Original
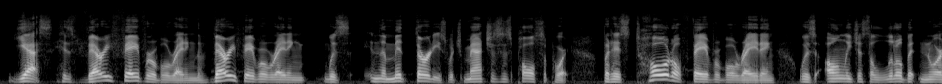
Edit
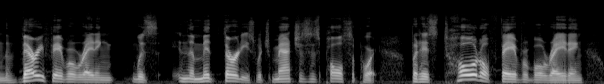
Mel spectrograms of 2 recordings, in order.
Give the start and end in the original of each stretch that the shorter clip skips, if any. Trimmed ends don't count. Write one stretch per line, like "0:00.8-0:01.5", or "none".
none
